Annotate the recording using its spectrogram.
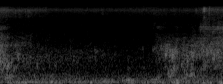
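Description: Small waves washing onto a sandy beach, a wash building near the end, over a steady low rumble.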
